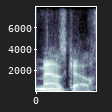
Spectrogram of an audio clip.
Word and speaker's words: Mazzccua: I'm saying it Mazkow, so M-A-Z-Z-C-C-U-A.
